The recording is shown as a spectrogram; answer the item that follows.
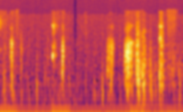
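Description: Near silence: room tone with a few faint, short clicks and rustles.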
